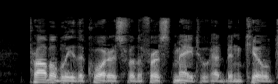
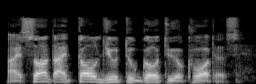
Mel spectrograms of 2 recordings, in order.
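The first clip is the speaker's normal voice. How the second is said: stern rebuke; 5 semitones higher, 5 dB louder than usual. A narrator's reading. Fuchs catching him disobeying.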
